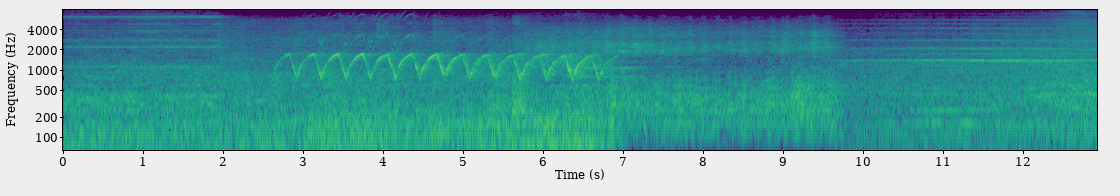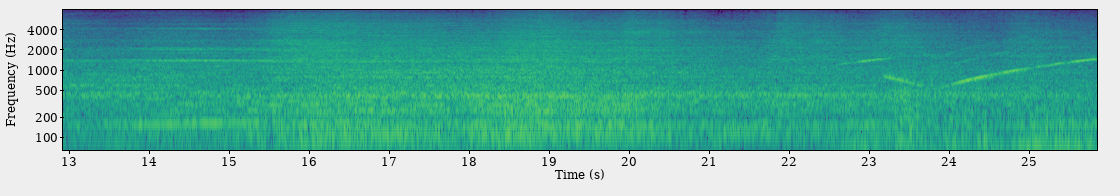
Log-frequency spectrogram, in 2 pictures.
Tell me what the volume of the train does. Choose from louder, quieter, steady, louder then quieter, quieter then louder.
louder then quieter.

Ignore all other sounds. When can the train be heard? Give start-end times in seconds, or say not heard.
0.0-25.8.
